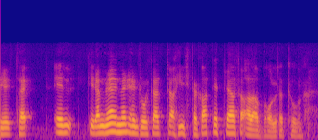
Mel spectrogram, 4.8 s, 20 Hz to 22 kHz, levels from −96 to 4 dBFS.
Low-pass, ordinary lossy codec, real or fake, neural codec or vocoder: 7.2 kHz; none; fake; codec, 16 kHz, 0.8 kbps, ZipCodec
